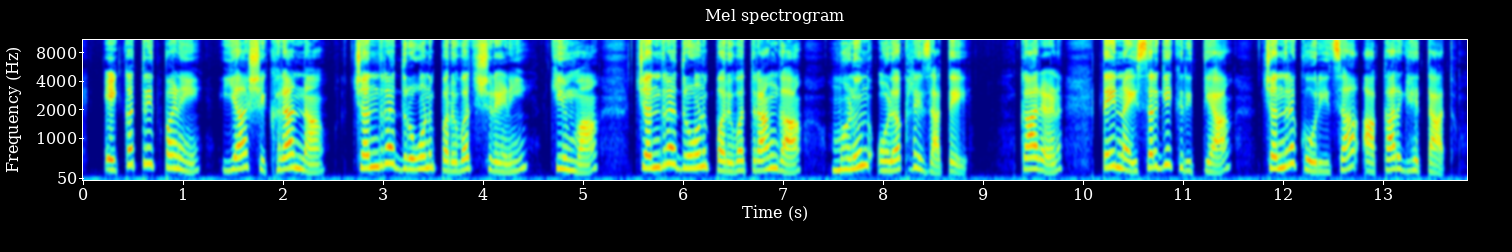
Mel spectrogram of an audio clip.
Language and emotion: Marathi, neutral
